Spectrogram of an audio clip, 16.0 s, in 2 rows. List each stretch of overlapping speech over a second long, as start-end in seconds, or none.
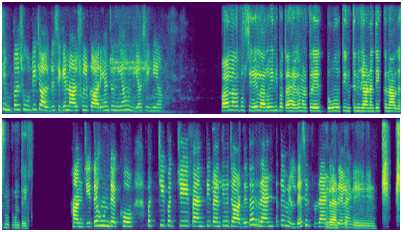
none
